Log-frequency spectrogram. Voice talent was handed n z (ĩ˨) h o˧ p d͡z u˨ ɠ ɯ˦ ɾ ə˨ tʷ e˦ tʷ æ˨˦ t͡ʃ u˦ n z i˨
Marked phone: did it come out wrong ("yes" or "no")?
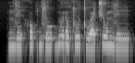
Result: yes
